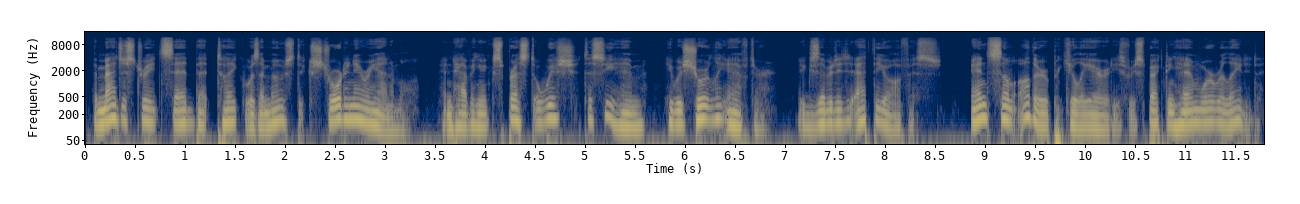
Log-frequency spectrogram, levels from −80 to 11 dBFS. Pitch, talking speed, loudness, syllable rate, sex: 120 Hz, 175 wpm, -21 LUFS, 6.0 syllables/s, male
